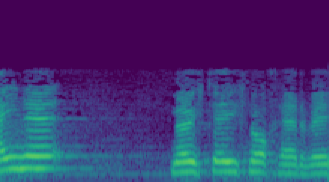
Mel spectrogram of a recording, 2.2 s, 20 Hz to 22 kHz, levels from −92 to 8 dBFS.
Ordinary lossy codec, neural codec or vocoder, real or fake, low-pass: none; none; real; 5.4 kHz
